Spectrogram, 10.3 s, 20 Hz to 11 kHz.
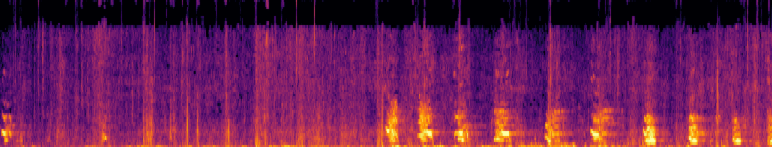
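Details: Italian hound puppies aged 8 and 17 months with their father Geko; after several seconds of low outdoor rumble, a steady series of short barks repeats roughly every half second to the end.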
